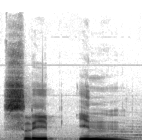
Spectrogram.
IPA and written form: sliːp ɪn (sleep in)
